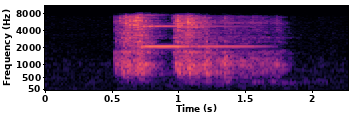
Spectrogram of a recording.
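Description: Cash-register 'cha-ching' sound effect playing about half a second in, a short rattle followed by a ringing bell tone, dying away after about a second and a half. It is the signal that reward points (VanBucks) have been added to a student's account.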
